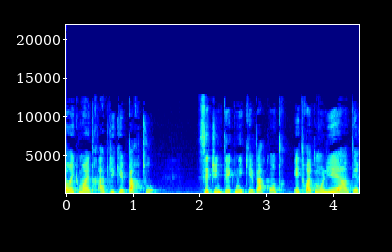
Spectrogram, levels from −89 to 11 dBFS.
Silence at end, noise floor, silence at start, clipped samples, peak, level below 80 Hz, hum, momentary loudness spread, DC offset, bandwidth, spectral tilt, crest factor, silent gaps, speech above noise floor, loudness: 0 s; -65 dBFS; 0 s; under 0.1%; -10 dBFS; -80 dBFS; 60 Hz at -65 dBFS; 9 LU; under 0.1%; 13 kHz; -3 dB/octave; 22 dB; none; 33 dB; -32 LUFS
